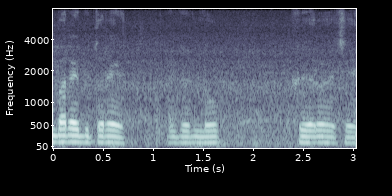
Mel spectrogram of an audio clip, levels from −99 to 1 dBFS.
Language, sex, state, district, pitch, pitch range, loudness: Bengali, male, Assam, Hailakandi, 125 Hz, 120-130 Hz, -17 LUFS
